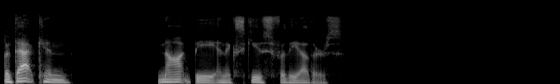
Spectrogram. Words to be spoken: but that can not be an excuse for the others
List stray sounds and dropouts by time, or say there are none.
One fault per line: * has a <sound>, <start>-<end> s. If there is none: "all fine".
all fine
